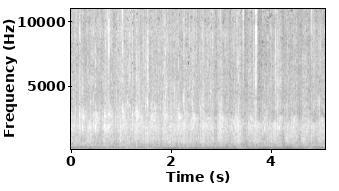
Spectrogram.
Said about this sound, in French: Et si vous avez les mains libres, vous pouvez applaudir le Seigneur.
